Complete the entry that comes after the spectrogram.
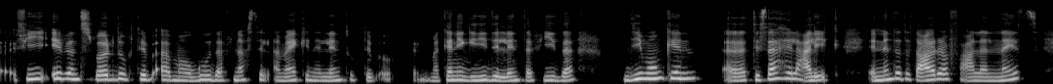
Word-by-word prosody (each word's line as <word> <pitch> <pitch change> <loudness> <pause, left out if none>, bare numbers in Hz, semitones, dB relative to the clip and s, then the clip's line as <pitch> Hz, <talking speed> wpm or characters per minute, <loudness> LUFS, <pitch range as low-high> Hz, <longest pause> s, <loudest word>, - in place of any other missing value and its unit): في 245 +3 +2
events 245 -3 +2
برضه 220 +3 +2
بتبقى 220 -2 -1
موجودة 190 +2 -1
في 195 +1 -7
نَفْس 215 +3 -5
الأماكن 190 +1 -3
اللي 175 0 -2
أنتم 200 +2 -4
بتبقوا 200 +5 -10 0.2
المكان 195 -2 -2
الجديد 190 0 +2
اللي 175 -1 +2
أنت 195 -1 -2
فيه 190 +1 -3
ده، 185 +3 -1 0.5
دي 225 +7 +5
ممكن 275 +1 +4 0.3
آآ 180 +1 -1
تسهِّل 245 +7 +2
عليك 185 -2 0 0.3
إن 190 +3 +2
أنت 245 +4 +2
تتعرّف 240 0 +1
على 170 +1 -2
الناس 200 +12 -2
205 Hz, 155 wpm, -22 LUFS, 185-240 Hz, 0.5 s, دي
